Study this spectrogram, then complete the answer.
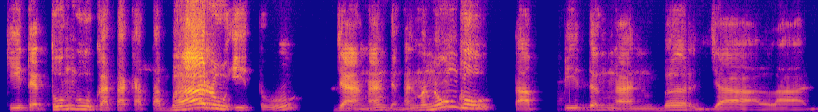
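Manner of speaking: slow, loud, lingering on each word; preacher driving home the moral slowly; slow emphatic line. Shown as a demonstration. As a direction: spell out the lesson deliberately.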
